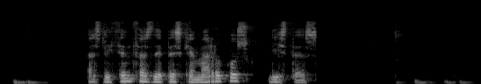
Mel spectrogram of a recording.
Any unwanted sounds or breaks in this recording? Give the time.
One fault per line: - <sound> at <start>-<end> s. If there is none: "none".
none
